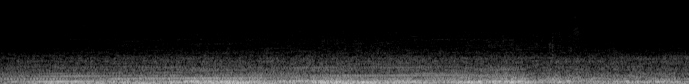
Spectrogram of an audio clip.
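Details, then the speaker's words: December 2012 Fiat 500 Lounge on road test, held around 4,000–5,000 rpm under 60 mph: deep even engine drone with road rumble, smooth with no knocks; engine mechanically sound. "all right well i think we've sufficiently tested it mechanically it seems sound as a pound"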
